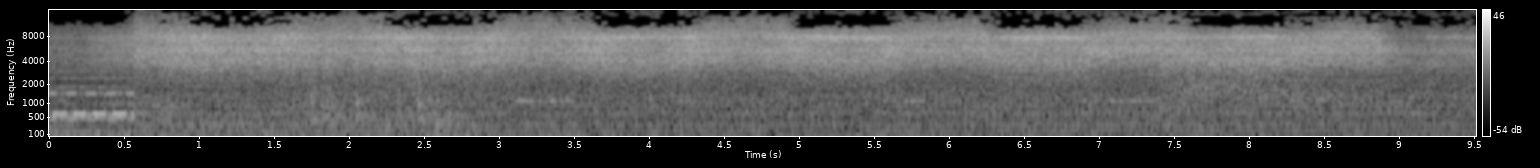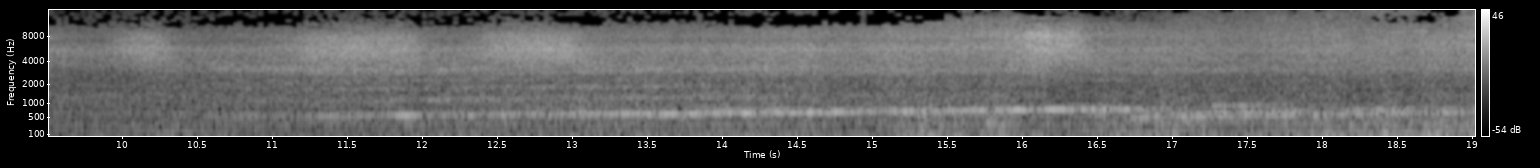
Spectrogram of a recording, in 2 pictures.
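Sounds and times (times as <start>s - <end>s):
train wheels rolling on rail: 0.6s - 3.7s, 8.7s - 19.0s.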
